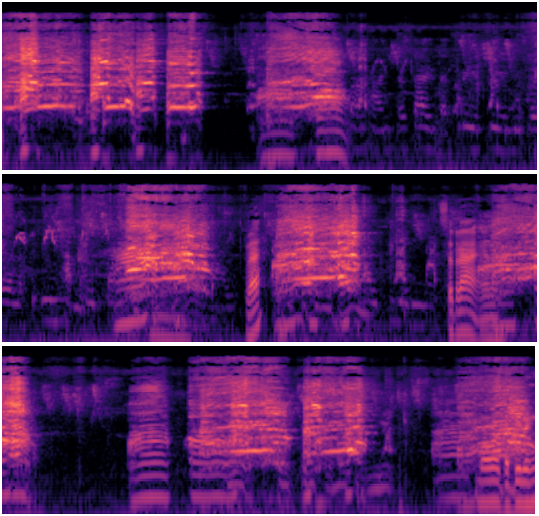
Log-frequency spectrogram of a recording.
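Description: Domestic geese honking: loud, harsh calls that come in bursts of several honks at a time, with short lulls between the bursts.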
